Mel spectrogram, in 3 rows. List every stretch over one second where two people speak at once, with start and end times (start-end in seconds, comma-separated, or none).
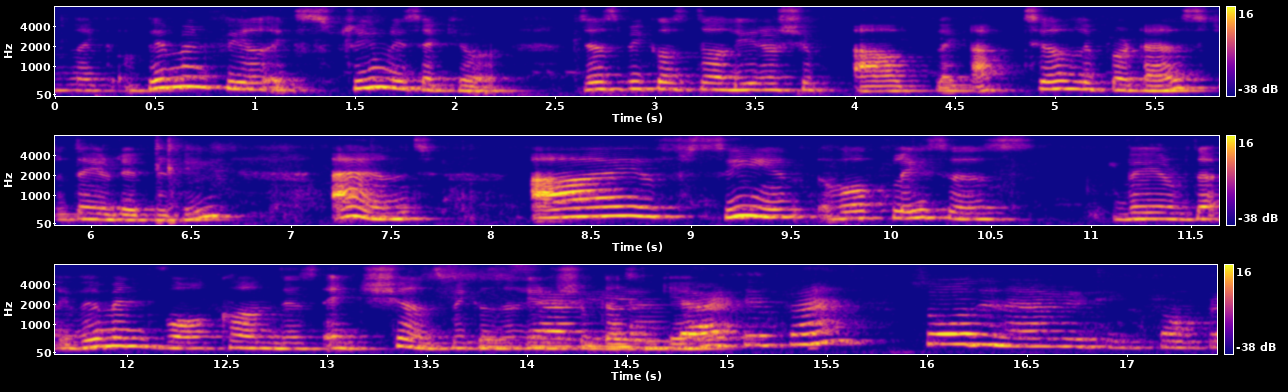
13.8-15.0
